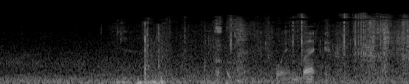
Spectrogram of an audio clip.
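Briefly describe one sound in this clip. A fish splashes into shallow water.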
